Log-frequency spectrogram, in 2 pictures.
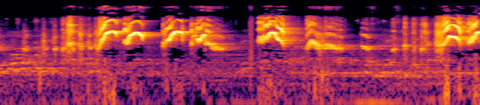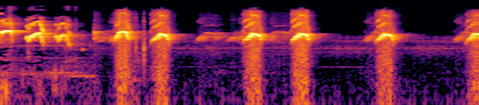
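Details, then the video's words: Cockatiel giving busy warbling chatter of arched whistled notes, then a string of separate loud rising-falling whistled calls spaced about a second apart, with brief gaps of silence. "SOM DE CALOPSITA"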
